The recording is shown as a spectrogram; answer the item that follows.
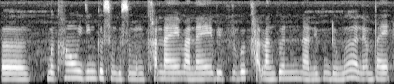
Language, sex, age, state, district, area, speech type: Bodo, female, 18-30, Assam, Chirang, rural, spontaneous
